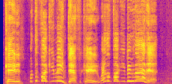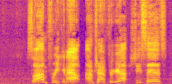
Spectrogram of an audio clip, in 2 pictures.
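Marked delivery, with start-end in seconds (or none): 0.1-3.2 high, shocked, disbelieving cry of outrage. Real, not acted. Boss hearing his driver defecated, shocked outrage. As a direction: react as if the news is unbelievable.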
